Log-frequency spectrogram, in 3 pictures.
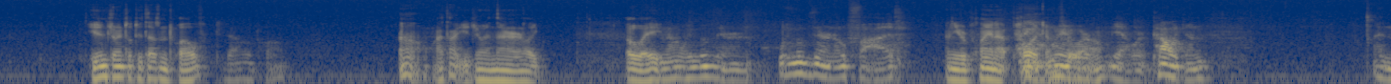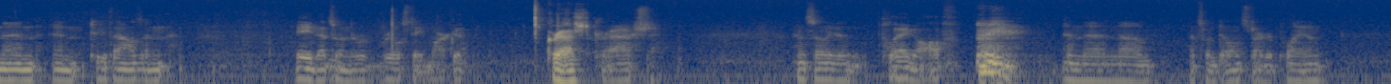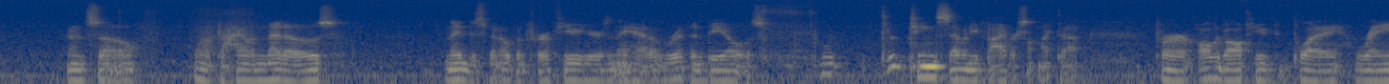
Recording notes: The audio is horrendous on this, so I apologize ahead of time for that. If you can manage to get past the bad sound quality, it's a pretty good episode.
